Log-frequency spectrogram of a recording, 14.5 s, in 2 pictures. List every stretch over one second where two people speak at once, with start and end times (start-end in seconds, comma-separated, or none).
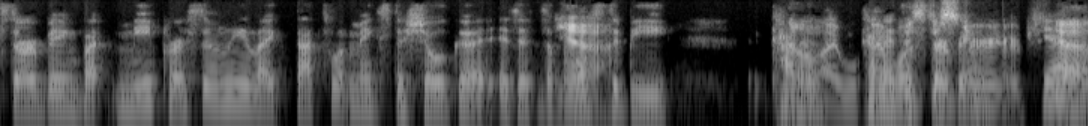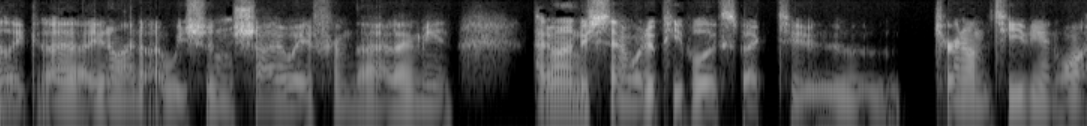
5.2-7.3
